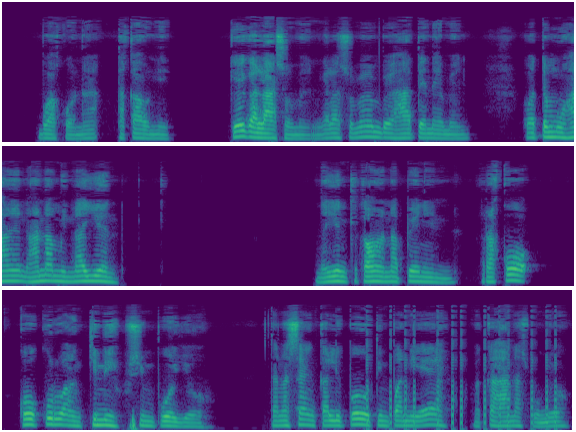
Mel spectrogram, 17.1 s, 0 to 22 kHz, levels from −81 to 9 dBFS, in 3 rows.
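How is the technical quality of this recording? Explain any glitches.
The recording has three problems: codec damage throughout, one stretch where the pitch drops, and a burst of phone interference near the end.

Across the whole clip the speech sounds plainly grainy and hissy, with nothing above 14.2 kHz. That's most likely Vorbis compression at a low setting, something around 36 kbps. The encoder keeps a smooth spectral outline but quantises the treble so coarsely that fine detail turns into noise.

From 12.11 to 13.74 s the speech runs about 5.6% slow and drops about 99 cents, roughly a semitone, then comes back up. That's likely a drift correction step, where clock-matching software changed the playback rate in one jump to manage its buffer.

From 15.09 to 16.99 s there's a galloping dit-dit-dit of short 217 Hz buzzes, roughly as loud as the speech. Those are GSM signalling bursts from a nearby 2G phone. 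The audio circuitry rectifies the radio bursts into audible buzzing.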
